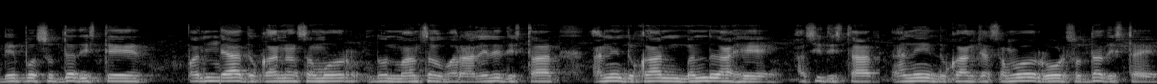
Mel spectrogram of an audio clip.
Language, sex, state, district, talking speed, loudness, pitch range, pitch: Marathi, male, Maharashtra, Chandrapur, 125 wpm, -26 LUFS, 135-150 Hz, 145 Hz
